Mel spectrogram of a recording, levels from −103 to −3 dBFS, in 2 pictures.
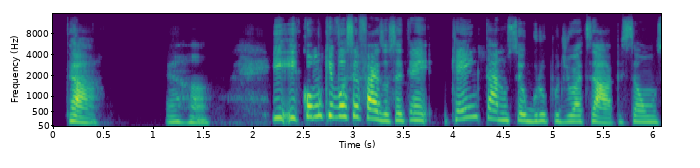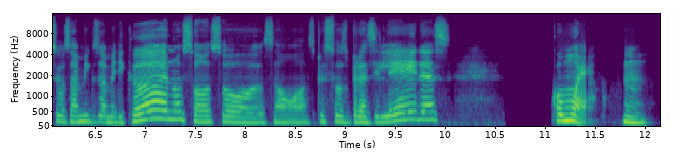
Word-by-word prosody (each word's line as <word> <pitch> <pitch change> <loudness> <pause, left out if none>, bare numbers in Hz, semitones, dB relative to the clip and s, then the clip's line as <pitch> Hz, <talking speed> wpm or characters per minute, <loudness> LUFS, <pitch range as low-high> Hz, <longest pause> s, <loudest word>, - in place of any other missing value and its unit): Está, - - +4 0.7
aham. 165 - -7 0.6
E 310 0 +1
e 300 - -1
como 345 +2 +4
que 385 -1 +4
você 355 0 +5
faz? 295 -6 +8
Você 215 +1 -1
tem 225 -1 -4 0.2
quem 290 +7 -4
está 290 -5 +1
no 230 -2 -3
seu 215 -2 -1
grupo 200 +1 -4
de 180 +1 -9
WhatsApp? 180 -4 0
São 175 +2 -5
os 170 - -9
seus 185 -1 -7
amigos 185 0 -4
americanos, 230 - +1
são 180 -3 -3
as 180 - -5
suas 165 -3 -5
são 85 0 -7
as 170 -3 -12
pessoas 185 -2 -7
brasileiras? 210 +9 -2 1.1
Como 210 0 +6
é? - - -2 0.3
Hum. 165 -3 0
195 Hz, 160 wpm, -27 LUFS, 175-250 Hz, 1.1 s, faz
